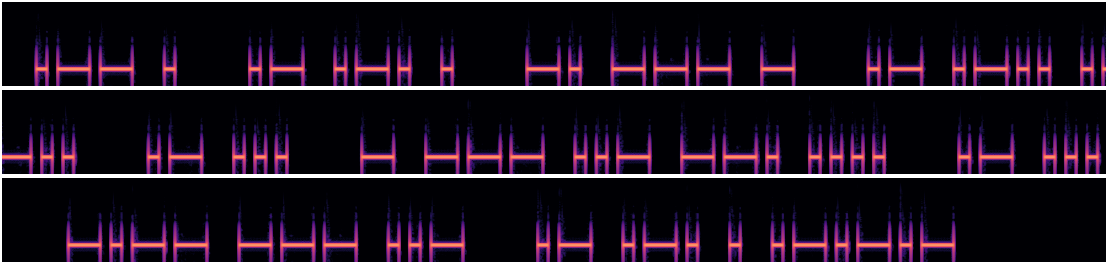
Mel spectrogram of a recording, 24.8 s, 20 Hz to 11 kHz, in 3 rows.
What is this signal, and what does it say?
Morse code, heard as a keyed tone, about 15 wpm, 700 Hz. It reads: WE ARE NOT ALL AS TOUGH AS YOU ARE.
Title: Sentences from Top 1200 Words 15wpm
